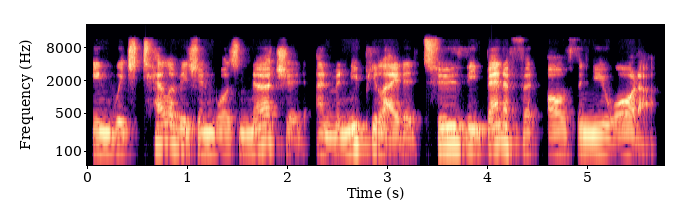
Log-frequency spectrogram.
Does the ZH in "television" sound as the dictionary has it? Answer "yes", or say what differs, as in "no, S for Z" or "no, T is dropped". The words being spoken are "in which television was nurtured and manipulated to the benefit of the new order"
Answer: yes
